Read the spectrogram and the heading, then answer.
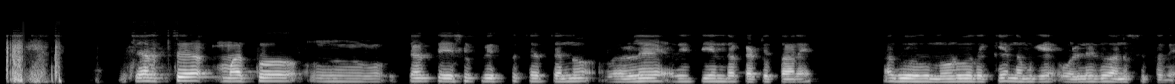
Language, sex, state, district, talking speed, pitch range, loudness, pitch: Kannada, male, Karnataka, Bijapur, 80 wpm, 130-150 Hz, -17 LUFS, 140 Hz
